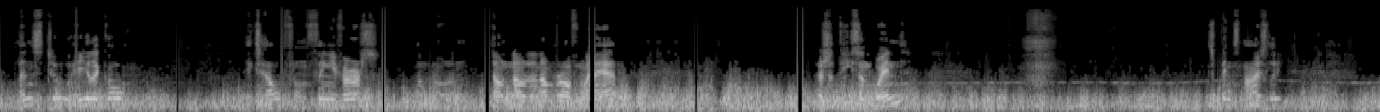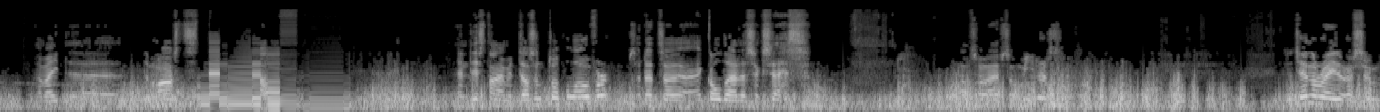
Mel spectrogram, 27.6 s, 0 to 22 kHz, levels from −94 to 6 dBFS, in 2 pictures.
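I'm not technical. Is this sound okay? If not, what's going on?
No. First, there is a gap between stream segments. The audio arrives in one-second pieces whose timing doesn't quite line up, so the player inserts tiny silences, heard as short hard dropouts at 0.76, 1.77, 2.81, 3.82, 4.85, 5.89, 6.95 and 7.97 seconds.

Second, from 15.78 to 17.29 seconds the sound turns into a flat, metallic buzz. This is likely robotic sound from repeated short buffers: new audio came too slowly, so the software kept replaying a tiny slice, giving a steady 100 Hz drone.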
